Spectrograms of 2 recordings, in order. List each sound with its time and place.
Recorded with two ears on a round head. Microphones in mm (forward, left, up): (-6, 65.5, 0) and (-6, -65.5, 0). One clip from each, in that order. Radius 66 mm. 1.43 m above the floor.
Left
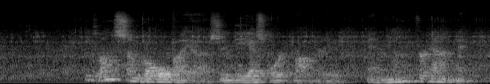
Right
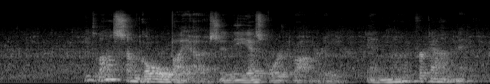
0.8 s a man speaking: 55° right (ahead or behind), 1.0 m; by 4.7 s 15° right (ahead or behind), 1.5 m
